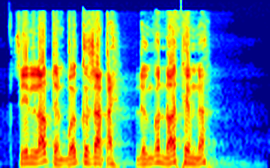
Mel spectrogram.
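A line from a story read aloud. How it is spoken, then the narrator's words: Stern voice. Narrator (Vietnamese): Nguyên Bình nghiêm giọng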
